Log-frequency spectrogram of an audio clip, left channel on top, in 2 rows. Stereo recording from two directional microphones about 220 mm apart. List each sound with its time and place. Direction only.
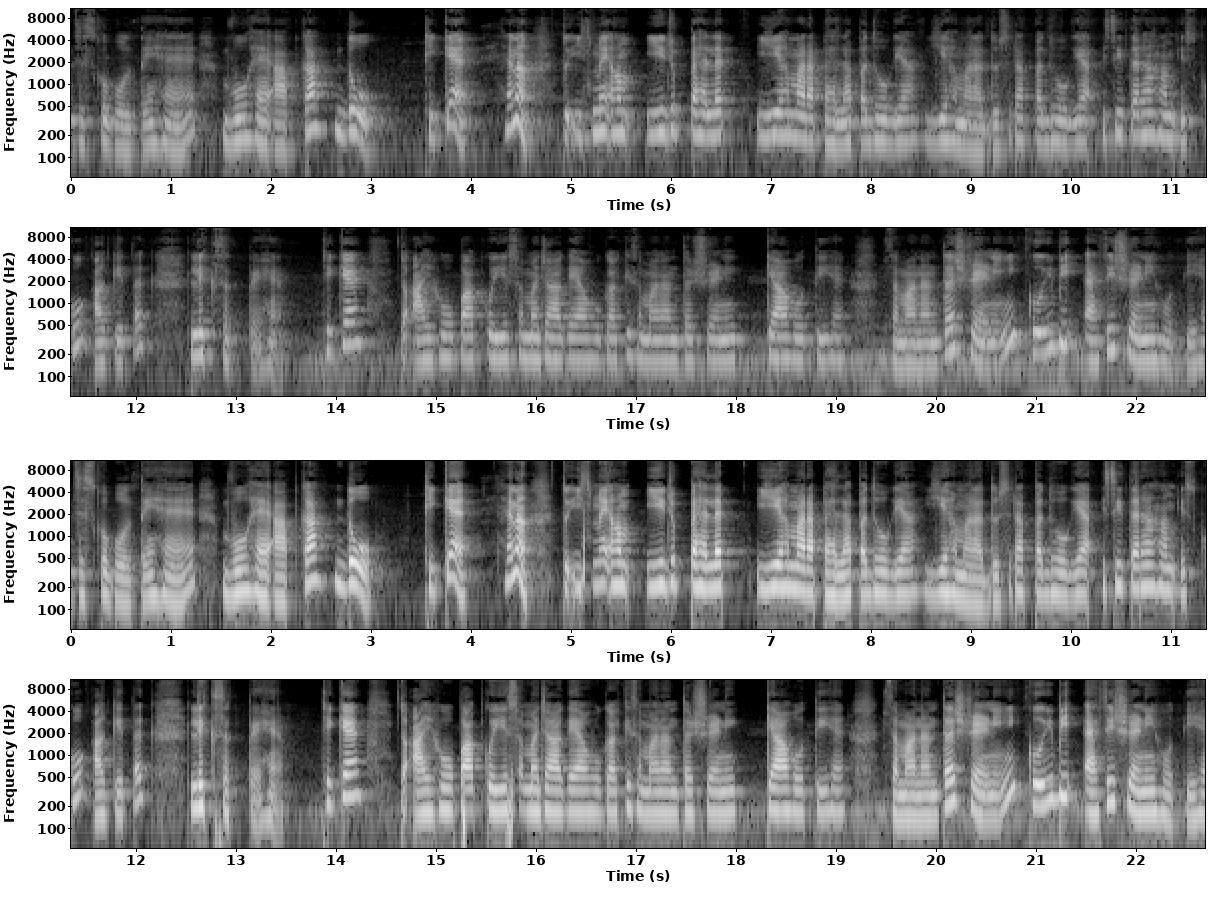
0.0 s speech: 45° right (ahead or behind)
